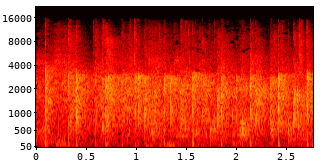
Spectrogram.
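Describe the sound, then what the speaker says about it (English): A church congregation claps during a Sunday service. The clapping is soft and rhythmic, with a pulsing beat through the short stretch, heard at a distance in the hall. "Give them a round of applause."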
